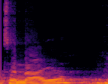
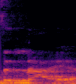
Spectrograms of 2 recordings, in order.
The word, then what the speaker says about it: Sanaya: Tanaya? Yeah. Why you look embarrassed when you say that? No, you said it wrong. Sanaya.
